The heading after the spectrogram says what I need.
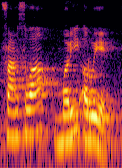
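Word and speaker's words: François-Marie Arouet: वोल्टेयर्स original name, वोल्टेयर्स का original name का था वॉज फ्रांसवा मरी अरुए। प्रोनाउंसिएशन ठीक से याद रखो, फ्रांसवा मरी अरुए।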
